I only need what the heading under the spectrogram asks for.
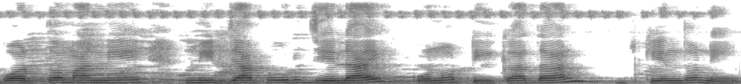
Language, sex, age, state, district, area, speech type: Bengali, female, 45-60, West Bengal, Uttar Dinajpur, urban, read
